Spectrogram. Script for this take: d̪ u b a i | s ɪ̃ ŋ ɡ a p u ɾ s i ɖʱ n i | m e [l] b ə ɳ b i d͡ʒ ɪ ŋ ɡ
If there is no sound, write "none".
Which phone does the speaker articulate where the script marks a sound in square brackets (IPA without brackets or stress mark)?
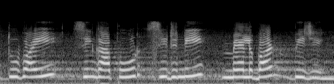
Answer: l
